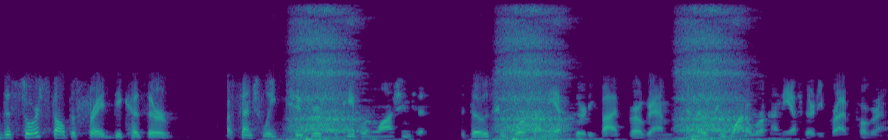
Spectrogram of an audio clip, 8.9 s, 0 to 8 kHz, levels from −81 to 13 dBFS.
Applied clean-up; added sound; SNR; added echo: classical method Wiener filter.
